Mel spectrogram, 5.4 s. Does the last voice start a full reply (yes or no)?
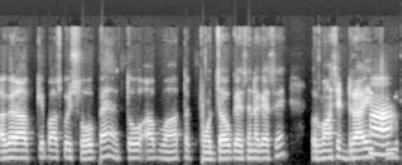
no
